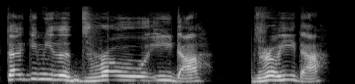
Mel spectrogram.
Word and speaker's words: Drogheda: Yeah, Drogheda, right? Don't give me the Drogheda, right? There's a G. You don't want the G pronounced, don't put the G in.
